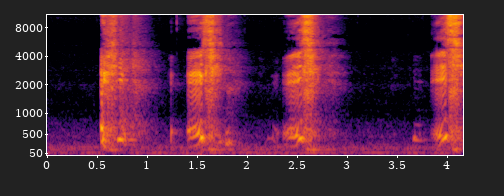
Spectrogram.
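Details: Four rapid sneezes in quick succession, about one a second, each with a short intake before the burst; repeated sneezing.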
